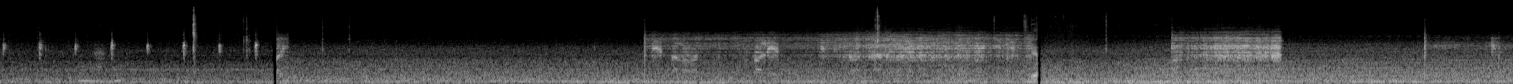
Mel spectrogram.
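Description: Steady road and engine noise inside a moving car, with light ticks in the first few seconds and a voice about six seconds in and again near the end.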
